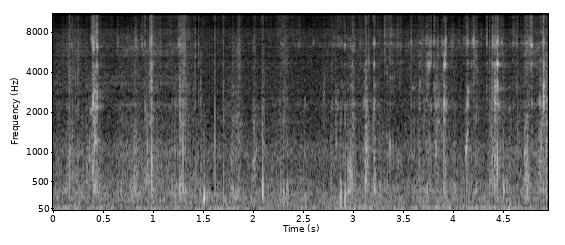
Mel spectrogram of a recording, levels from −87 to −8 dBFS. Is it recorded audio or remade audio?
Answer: remade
